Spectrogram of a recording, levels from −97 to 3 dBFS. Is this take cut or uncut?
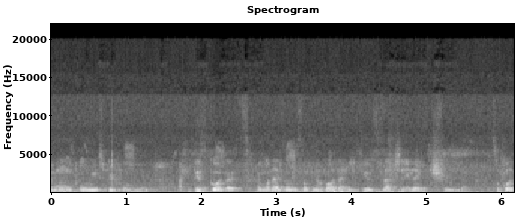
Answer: cut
